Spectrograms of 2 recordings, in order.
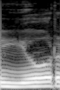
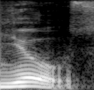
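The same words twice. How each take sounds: First: "your" with the r sounded; wrong YOURS. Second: "yours" with the r dropped; correct YOURS. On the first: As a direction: say "your" with a clear final r. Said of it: "इसको your नहीं बोलना है". ("your" में र का साफ़ उच्चारण) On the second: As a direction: say "yours" as "yoz", no r. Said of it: "इसको बोलना है". ("yours" बिना र के, "योज़" जैसा) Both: Shown as a demonstration.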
